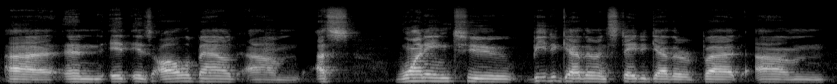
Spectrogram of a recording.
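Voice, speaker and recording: A man speaking as an actor in a reflective interview, in a halting, thoughtful way with frequent pauses. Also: medium pitch, steady tone, fairly bright tone.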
